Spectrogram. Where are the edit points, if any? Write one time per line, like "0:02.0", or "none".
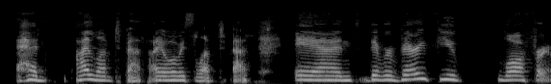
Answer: none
